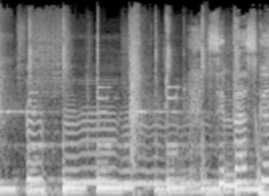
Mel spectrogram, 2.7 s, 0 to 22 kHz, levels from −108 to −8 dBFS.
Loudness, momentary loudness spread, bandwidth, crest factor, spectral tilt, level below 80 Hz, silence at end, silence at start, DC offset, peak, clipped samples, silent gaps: -18 LUFS; 5 LU; 19.5 kHz; 18 dB; -4.5 dB/octave; -34 dBFS; 0 s; 0 s; under 0.1%; 0 dBFS; under 0.1%; none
